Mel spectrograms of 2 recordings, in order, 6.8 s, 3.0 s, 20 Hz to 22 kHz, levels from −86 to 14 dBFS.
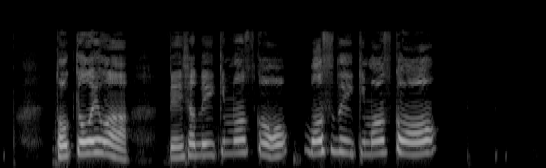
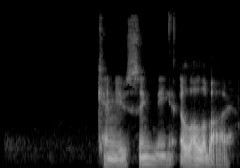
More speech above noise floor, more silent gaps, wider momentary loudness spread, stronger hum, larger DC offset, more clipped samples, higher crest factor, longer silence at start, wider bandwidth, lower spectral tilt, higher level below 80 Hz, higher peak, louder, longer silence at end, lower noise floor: about the same, 53 dB vs 51 dB; neither; first, 14 LU vs 9 LU; neither; neither; neither; about the same, 18 dB vs 22 dB; second, 0.7 s vs 1.25 s; second, 11.5 kHz vs 16 kHz; second, -3 dB/octave vs -6.5 dB/octave; second, -88 dBFS vs -66 dBFS; second, -14 dBFS vs -4 dBFS; second, -30 LUFS vs -24 LUFS; first, 1.4 s vs 0.1 s; first, -82 dBFS vs -74 dBFS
